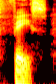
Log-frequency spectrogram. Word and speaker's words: face: So an example is face. So when I say it quickly, you can't quite hear it, but it is there. It's like fe and s, face, face. That's how it becomes.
